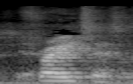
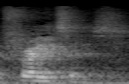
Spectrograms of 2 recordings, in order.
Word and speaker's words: Freitas: Freitas. So I should have asked you how to pronounce it before we started. It's Portuguese. Everyone struggles with it. I can't really write. Freitas.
